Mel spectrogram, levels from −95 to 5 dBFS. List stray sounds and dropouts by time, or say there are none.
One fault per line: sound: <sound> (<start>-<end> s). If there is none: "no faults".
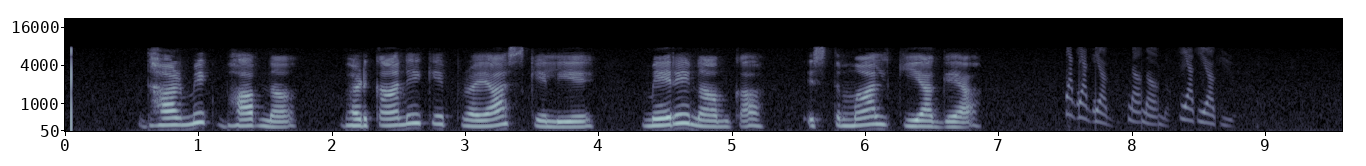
sound: chirp (7.5-8.8 s)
